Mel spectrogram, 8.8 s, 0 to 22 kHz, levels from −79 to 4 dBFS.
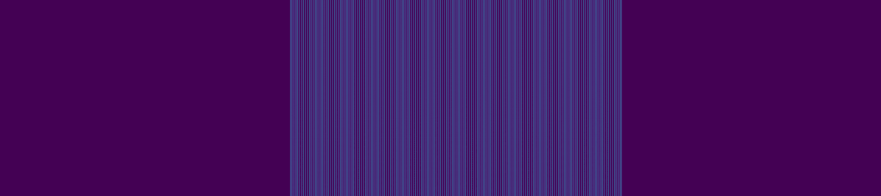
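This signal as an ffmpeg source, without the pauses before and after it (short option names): -f lavfi -i "aevalsrc='0.316*eq(mod(n,915),0)*(0.5+0.5*eq(mod(n,2745),0))':d=3.31:s=44100"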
